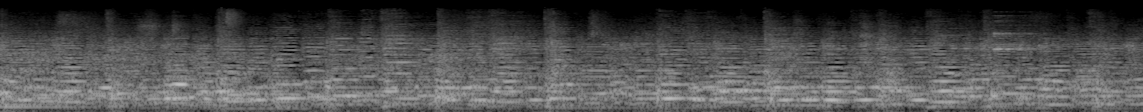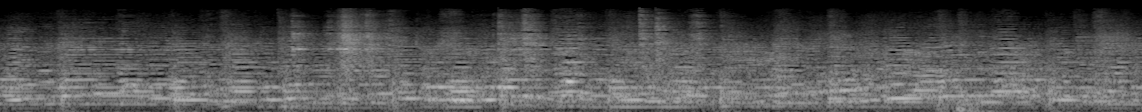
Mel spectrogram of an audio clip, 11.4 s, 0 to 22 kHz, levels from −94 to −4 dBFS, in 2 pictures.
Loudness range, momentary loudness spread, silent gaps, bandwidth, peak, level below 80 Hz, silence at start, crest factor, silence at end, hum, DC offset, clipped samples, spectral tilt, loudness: 2 LU; 4 LU; none; 16 kHz; -18 dBFS; -66 dBFS; 0 s; 18 dB; 0 s; none; under 0.1%; under 0.1%; -2.5 dB/octave; -35 LUFS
